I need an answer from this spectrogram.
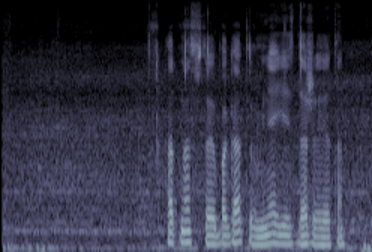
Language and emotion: Russian, sad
